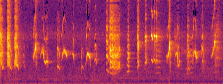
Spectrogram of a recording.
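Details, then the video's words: Long-tailed shrike song used to provoke rival shrikes, energetic jumble of harsh chatter, whistled slurs and mimicked notes delivered in quick succession. "KICAU SUARA cendet gacor RAJA PIKAT ini RAJANYA BIKIN NYAUT pentet lain"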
